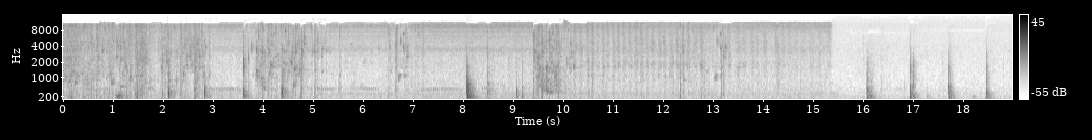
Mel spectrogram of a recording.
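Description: Shower water runs in a steady hiss with scattered splashy taps, then cuts off near the end, leaving quiet broken by a few sharp knocks. No one speaks.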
